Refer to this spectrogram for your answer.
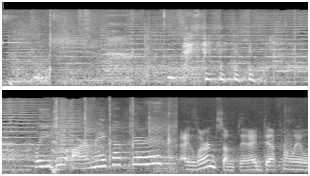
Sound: laugh

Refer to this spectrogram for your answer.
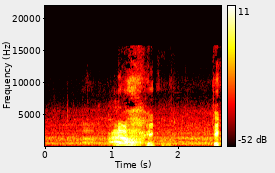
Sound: both gasp

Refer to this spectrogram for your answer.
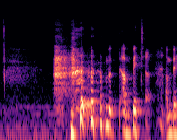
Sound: sighs and laughs

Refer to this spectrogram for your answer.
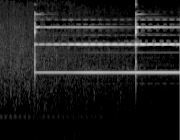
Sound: bell ringing

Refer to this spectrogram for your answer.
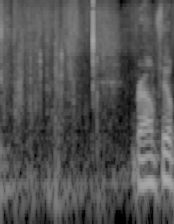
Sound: papers rustling

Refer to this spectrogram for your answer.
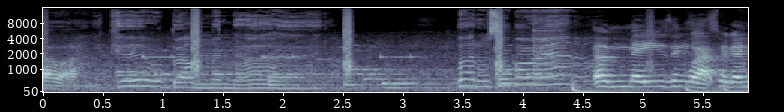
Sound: timer beeping

